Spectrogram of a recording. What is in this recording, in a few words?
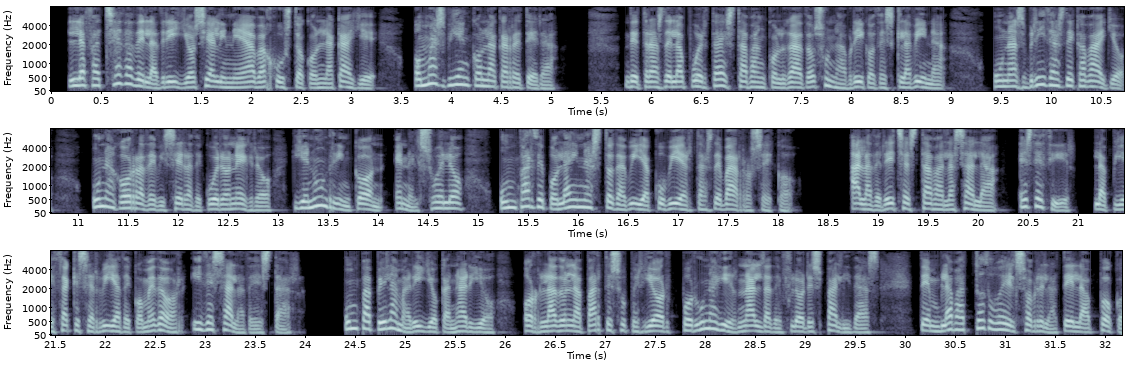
FEMALE, audiobooks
